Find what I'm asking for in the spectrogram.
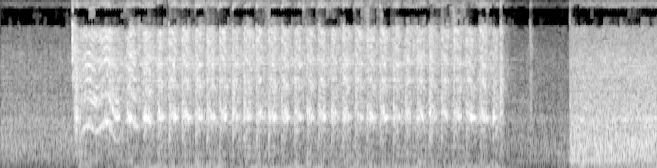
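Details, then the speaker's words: Engine, first start attempt after its coolant froze over winter and pushed out a core plug: cranks steadily about three seconds without firing, no fuel pressure building. "I'm not seeing any fuel pressure building. All right, no fuel pressure building. I'm gonna have to figure this out."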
